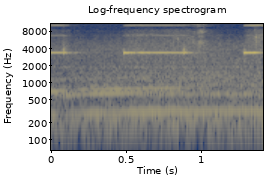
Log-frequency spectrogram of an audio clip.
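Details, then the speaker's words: Surplus electrophoresis high-voltage power supply driving a PicoEMP, switched on with no output load: steady hum with high beeps repeating about every 0.8 seconds; no-load error, it wants a resistive load on the output. "So it it wants to see an output. So it's looking for a resistive load of some amount."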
